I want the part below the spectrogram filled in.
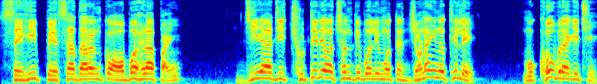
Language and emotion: Odia, angry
